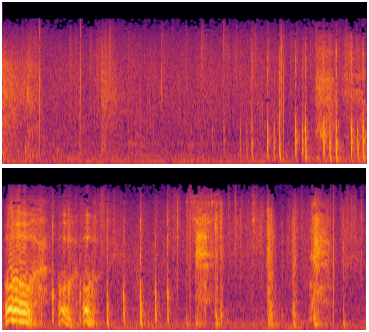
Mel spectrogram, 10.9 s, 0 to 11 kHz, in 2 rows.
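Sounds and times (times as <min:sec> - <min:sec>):
steady rushing noise: 0:00.0 - 0:09.9
horse hooves galloping: 0:03.5 - 0:10.9
speech: 0:05.5 - 0:07.0.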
